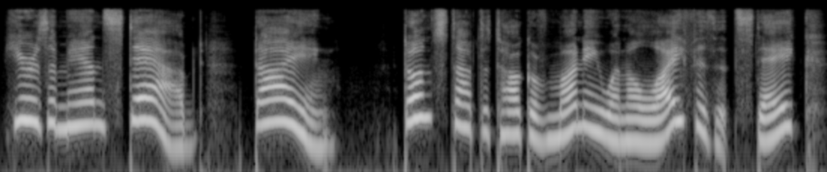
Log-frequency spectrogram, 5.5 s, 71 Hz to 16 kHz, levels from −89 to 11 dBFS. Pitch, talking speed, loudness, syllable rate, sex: 265 Hz, 195 wpm, -17 LUFS, 4.9 syllables/s, female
